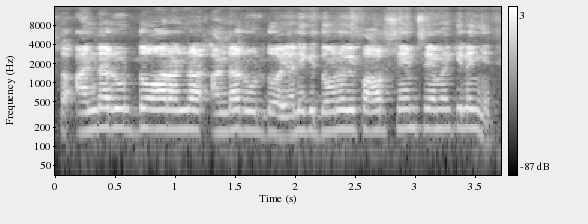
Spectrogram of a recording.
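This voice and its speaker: A man's voice: high voice, level tone, a little fast, fairly bright tone. A man teaching a math lesson, asking questions and answering them himself in a colloquial way. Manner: colloquial eastern Hindi words. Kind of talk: classroom-style math lesson video.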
